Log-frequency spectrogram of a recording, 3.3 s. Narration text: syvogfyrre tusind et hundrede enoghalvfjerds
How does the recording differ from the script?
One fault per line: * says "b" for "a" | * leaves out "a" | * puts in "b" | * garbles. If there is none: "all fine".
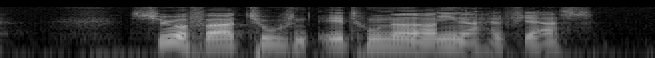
all fine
